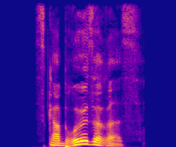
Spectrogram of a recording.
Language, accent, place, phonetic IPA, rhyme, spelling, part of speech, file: German, Germany, Berlin, [skaˈbʁøːzəʁəs], -øːzəʁəs, skabröseres, adjective, De-skabröseres.ogg
- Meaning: strong/mixed nominative/accusative neuter singular comparative degree of skabrös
